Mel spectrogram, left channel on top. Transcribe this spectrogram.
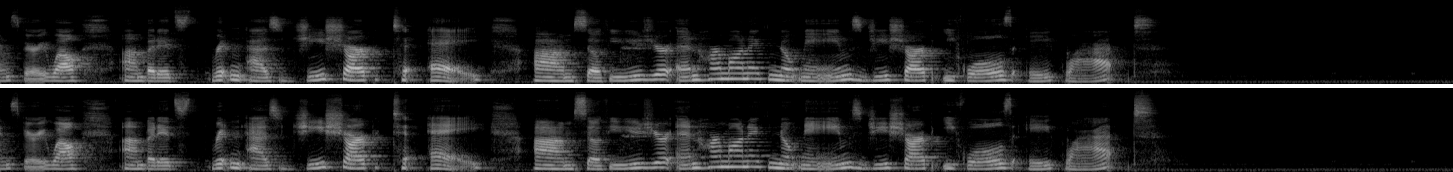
very well, but it's written as G sharp to A. So if you use your enharmonic note names, G sharp equals A flat.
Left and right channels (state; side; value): normal; both; correlation 0.42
